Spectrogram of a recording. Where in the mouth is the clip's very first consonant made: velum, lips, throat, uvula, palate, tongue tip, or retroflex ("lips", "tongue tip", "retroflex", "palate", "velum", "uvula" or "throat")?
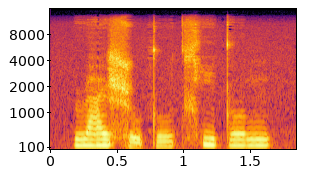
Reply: retroflex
